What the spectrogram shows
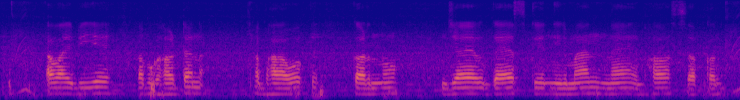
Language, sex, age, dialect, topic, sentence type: Maithili, male, 18-24, Southern/Standard, agriculture, statement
